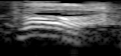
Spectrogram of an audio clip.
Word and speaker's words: Kerr: And I include Douglas Fairbanks, Jr. and Deborah Kerr, pronounced Carr.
